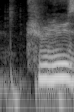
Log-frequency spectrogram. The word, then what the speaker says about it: plus: Third, if this word has a negative meaning like anymore, we have to pronounce it as plus. For example, je ne veux plus travailler. Je ne veux plus manger. So here, plus means anymore. I don't want to eat anymore. So that's why S is silent.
